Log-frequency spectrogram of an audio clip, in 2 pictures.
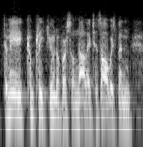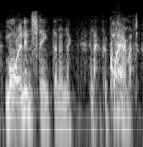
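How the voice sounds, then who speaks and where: An actor playing a brilliant, lonely and superior young surgeon in old-time radio horror style, speaking gravely and deliberately. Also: male voice, medium pitch, sharp tone, exaggerated voice. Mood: lonely, anguished. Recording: muffled radio drama with background hiss.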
